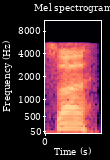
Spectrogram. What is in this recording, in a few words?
Man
